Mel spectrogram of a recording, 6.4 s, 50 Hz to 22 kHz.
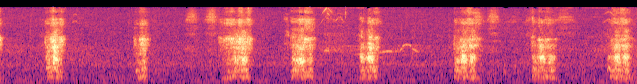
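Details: Female stone marten, or beech marten, living in a woodpile beside a shed in Germany, ranting in bad temper around 10 pm; harsh, breathy rasping bursts come roughly every second, with a faint whistled note in the background.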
